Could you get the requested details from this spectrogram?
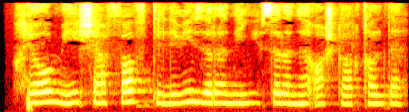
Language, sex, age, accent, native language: Uzbek, female, 18-24, Sirdaryo, Uzbek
